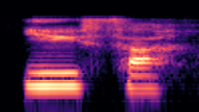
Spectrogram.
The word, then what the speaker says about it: used to: First, the D is silent. You say use not used.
